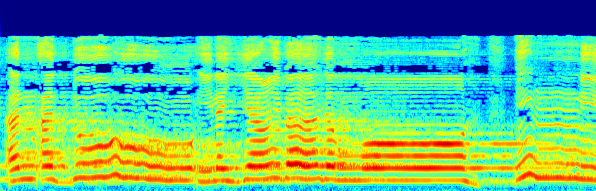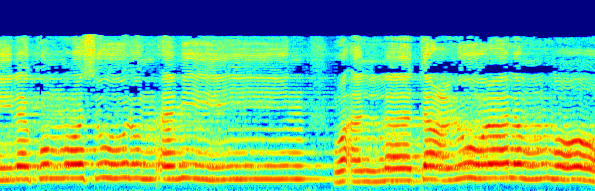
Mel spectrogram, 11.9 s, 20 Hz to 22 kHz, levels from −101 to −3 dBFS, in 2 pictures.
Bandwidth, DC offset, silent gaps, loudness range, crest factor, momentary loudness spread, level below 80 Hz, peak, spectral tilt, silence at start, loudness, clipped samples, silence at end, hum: 11 kHz; under 0.1%; none; 4 LU; 14 dB; 8 LU; -66 dBFS; -2 dBFS; -2.5 dB/octave; 0 s; -17 LUFS; under 0.1%; 0 s; none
